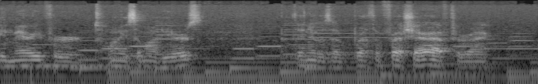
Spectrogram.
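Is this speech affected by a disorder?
No.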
